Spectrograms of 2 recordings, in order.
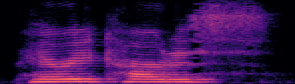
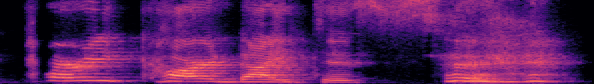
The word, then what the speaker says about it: pericarditis: can pronounce it right pericardis oh i had it written down pericardis say it what is it pericarditis carditis oh i put it is okay pericarditis now this whatever they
